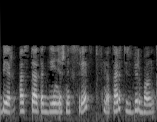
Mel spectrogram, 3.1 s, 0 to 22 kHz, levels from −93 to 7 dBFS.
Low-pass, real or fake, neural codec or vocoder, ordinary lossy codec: 5.4 kHz; real; none; MP3, 24 kbps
